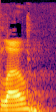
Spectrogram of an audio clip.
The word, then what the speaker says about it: Low: low well sorry no I said low is that how you pronounced your last name low yeah short and sweet okay thank you go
